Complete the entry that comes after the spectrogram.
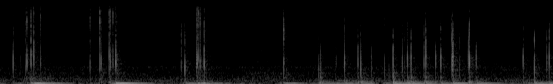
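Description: Long red nails tap rapidly on a flat, glossy black glass surface, likely a tablet screen. The result is a quick, uneven run of sharp, bright, typing-like clicks over a steady low hum.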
